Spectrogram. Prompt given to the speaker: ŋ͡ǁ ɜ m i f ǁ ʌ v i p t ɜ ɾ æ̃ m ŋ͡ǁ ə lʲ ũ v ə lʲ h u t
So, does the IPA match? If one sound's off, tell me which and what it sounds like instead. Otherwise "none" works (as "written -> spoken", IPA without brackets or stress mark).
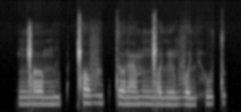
f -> p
